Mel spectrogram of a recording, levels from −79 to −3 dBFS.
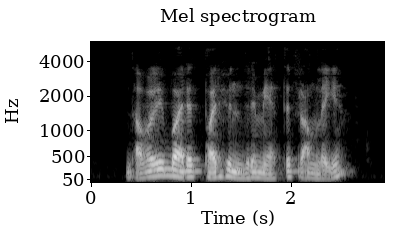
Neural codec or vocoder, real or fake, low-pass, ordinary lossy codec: none; real; 5.4 kHz; MP3, 32 kbps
